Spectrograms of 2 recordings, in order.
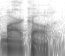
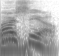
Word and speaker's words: Marcio: What did I say? Marco. That's like Marcio, but, pronounced incorrectly. Where's the humor in that? Oh, my God. Man, I'm so sorry. Oh, Marcio, come on out here.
